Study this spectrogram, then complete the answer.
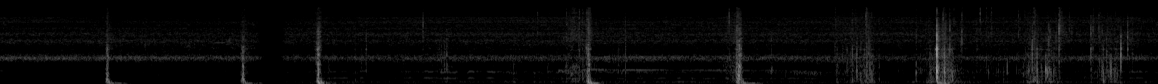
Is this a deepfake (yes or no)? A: yes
